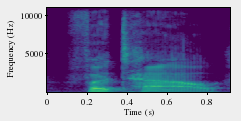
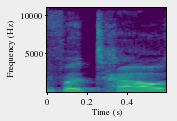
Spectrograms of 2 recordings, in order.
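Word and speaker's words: Fatale: known as fatal now the reason why I'm saying fatal is because she is French I want to say and she is a European assassin in French they say it like that now I could be wrong could be fatal but I think it's fatal because of French either way though she's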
